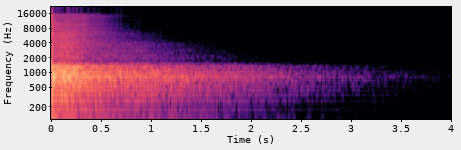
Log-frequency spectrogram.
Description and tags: smash close
Synthetic tennis ball hit, smash, performed by the player.
ball, close, hit, smash, tennis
